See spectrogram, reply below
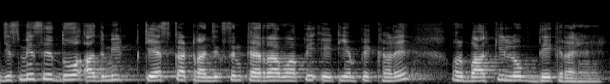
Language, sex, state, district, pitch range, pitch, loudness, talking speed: Hindi, male, Jharkhand, Ranchi, 175-200 Hz, 180 Hz, -17 LUFS, 205 wpm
